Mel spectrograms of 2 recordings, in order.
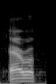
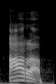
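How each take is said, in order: First: It is said with an English pronunciation. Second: It is said with an Arabic pronunciation. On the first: This is how English speakers say it. "is English pronunciation" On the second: This is how Arabs themselves say it. "that's how they pronounce it"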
